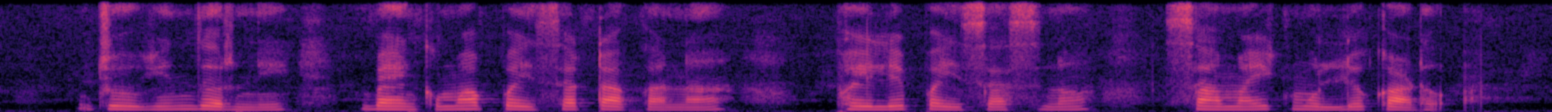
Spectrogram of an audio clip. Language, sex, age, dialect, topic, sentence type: Marathi, female, 25-30, Northern Konkan, banking, statement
